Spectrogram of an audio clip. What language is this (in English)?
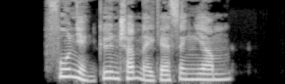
Cantonese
